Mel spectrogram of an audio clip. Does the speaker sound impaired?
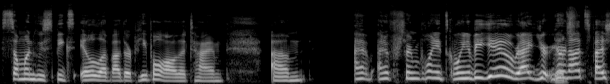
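No.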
